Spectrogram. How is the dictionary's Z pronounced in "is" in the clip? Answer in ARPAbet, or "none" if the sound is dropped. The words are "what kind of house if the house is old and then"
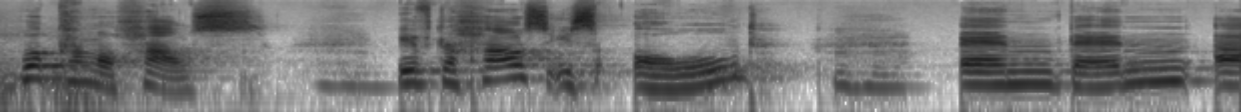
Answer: S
